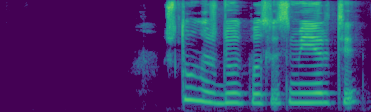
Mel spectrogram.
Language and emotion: Russian, sad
